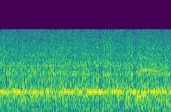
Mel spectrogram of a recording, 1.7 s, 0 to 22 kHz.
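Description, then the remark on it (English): A blender grinds about 50 glass marbles in its jar on the ice cream cycle, its slowest setting, turning them to glass dust. It makes a loud, steady motor whine with a constant mid-pitched hum and a dense, harsh rushing noise throughout, without pauses or voices. “I'm going to place approximately 50 marbles in a jar, and I'm going to run the ice cream cycle, which is the slowest cycle we have.”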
